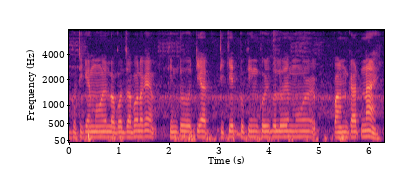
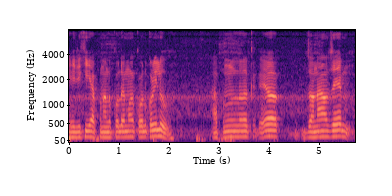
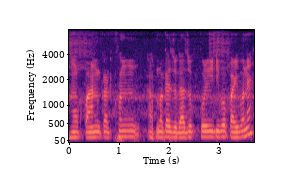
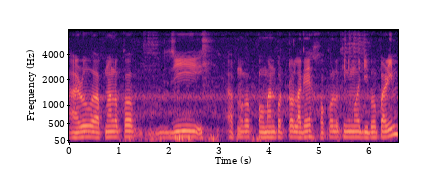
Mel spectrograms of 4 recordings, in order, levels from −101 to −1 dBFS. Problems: background sounds at intervals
